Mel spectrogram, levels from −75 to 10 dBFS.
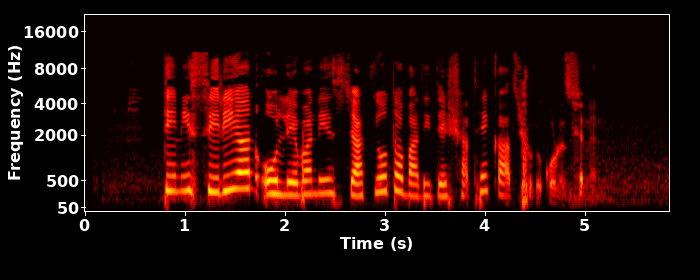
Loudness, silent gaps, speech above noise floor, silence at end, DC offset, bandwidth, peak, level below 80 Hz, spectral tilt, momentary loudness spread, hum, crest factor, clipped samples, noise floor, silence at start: -23 LUFS; none; 34 dB; 0.75 s; under 0.1%; 11.5 kHz; -6 dBFS; -64 dBFS; -3.5 dB/octave; 16 LU; none; 20 dB; under 0.1%; -58 dBFS; 0.8 s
